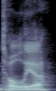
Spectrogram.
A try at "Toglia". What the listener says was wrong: No, it's not Tolia. It's like Tog. But there's like a V or something in there. Isn't there? Oh, it's the G that I'm thinking of.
